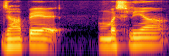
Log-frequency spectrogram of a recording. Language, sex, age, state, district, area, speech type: Urdu, male, 18-30, Bihar, Araria, rural, spontaneous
